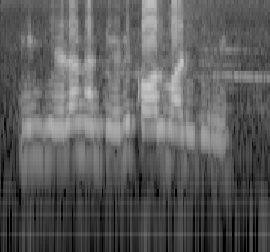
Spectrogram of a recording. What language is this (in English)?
Kannada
